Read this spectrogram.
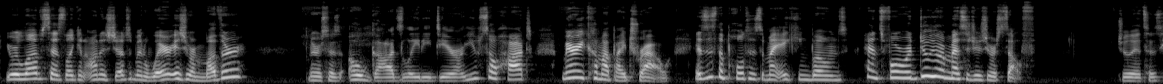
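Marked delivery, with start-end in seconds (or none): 0.1-2.5 high, loud, incredulous echo; exasperated mocking repeat; indignant Juliet. Juliet throws nurse's words back. 3.5-10.4 loud, high, huffy rebuke; acted indignant outburst; scolding nurse. Nurse scolds hot-tempered Juliet.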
